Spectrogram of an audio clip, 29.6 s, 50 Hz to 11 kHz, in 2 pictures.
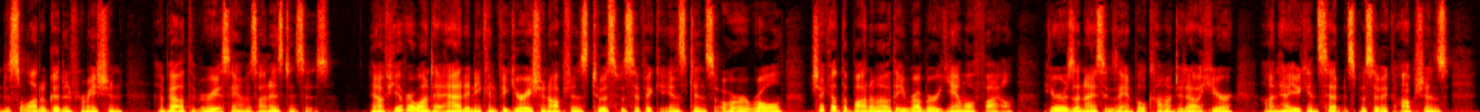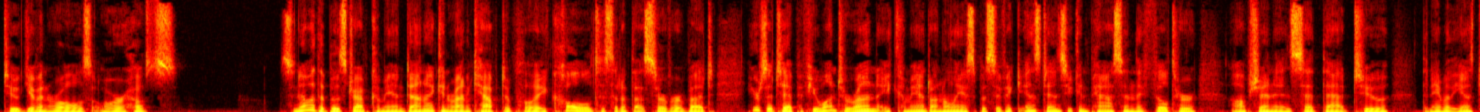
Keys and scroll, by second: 21.9 ctrl+a.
